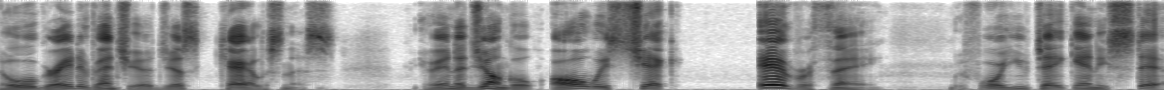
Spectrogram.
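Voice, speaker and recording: A gruff, put-on character voice from a man, medium pitch, moderate pace, in a very clean recording with a silent background. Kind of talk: dramatic story reading.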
